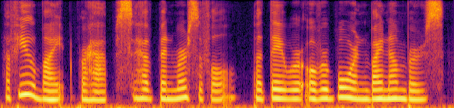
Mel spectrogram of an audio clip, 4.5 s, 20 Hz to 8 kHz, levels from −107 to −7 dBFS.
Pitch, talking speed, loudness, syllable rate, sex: 205 Hz, 170 wpm, -17 LUFS, 5.1 syllables/s, female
